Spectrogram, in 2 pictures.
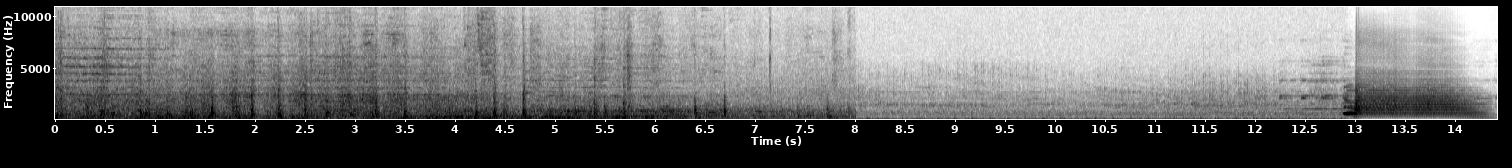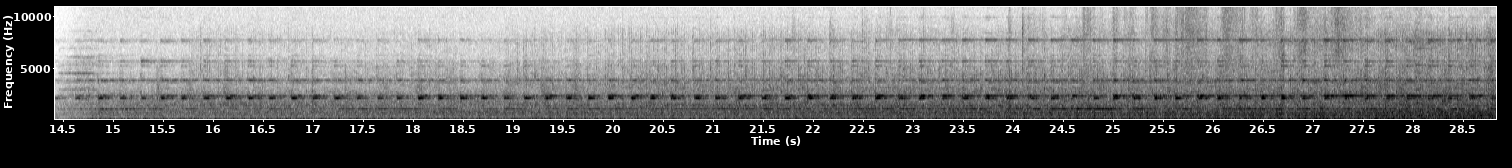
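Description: Passenger cars rolling fast over a steel girder bridge, wheels clattering on the rail joints, until an abrupt change about 8 seconds in to a quieter, more distant train. About halfway through, a short, loud blast of the diesel locomotive's multi-note air horn is cut off sharply. Then the approaching EMD MRS-1 diesel-electric locomotive and its train grow steadily louder, with a fast pulsing beat.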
